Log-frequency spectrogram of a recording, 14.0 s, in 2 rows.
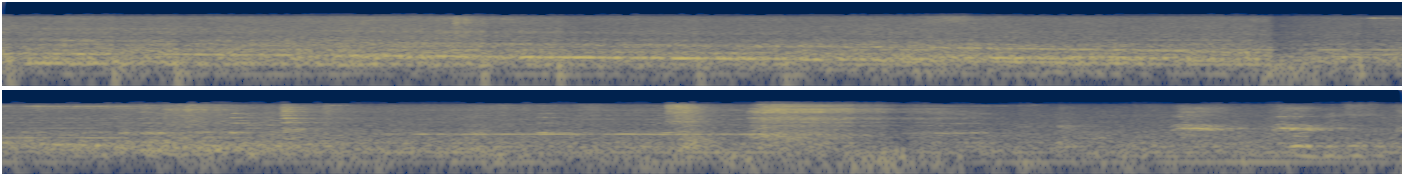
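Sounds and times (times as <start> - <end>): train wheel rumble: 0.0 - 14.0
short brake hisses: 10.7 - 11.7.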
